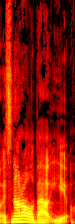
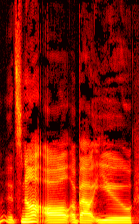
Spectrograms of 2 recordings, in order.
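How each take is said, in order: First: Said in the usual way. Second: Slow, loud "not all about you", each word weighted; slow emphatic repeat. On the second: Real, not acted. Teacher reassuring learners about accents, slowly emphatic.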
